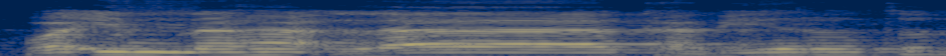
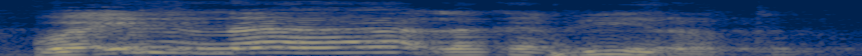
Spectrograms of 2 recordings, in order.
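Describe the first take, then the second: First: The vowel in 'la' is drawn out long. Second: The vowel in 'la' is kept short. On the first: Prayer is not heavy. The speaker calls it wrong. "Kalau dibaca panjang jadi terbalik artinya" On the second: Prayer is truly heavy. The speaker calls it right. "Lam dibaca pendek. ... Jangan salah baca"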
